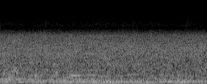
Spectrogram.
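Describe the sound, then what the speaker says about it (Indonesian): Heavy rain pouring steadily outside, a dense, continuous hiss with no breaks and no voices. "Tapi ya di belakang hujan tuh, hujan terus ya."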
